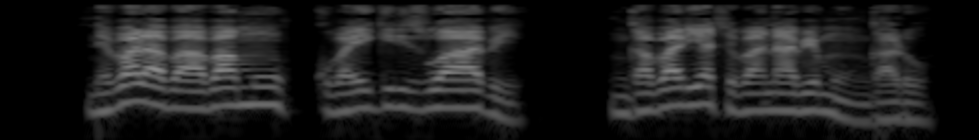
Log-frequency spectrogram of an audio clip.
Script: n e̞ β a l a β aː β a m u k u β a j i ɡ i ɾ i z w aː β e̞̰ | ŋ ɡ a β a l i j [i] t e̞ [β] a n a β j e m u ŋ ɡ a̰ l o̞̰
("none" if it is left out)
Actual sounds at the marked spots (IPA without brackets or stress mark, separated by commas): a, β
